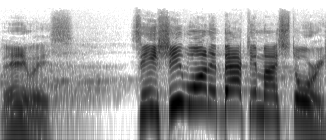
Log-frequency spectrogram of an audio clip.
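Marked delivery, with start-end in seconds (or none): 1.3-3.2 slow, high, loud proclamation; hammed-up outrage. Real, not acted. Preacher telling congregation about his ex, hammed-up outrage. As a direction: cry it out with comic indignation.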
